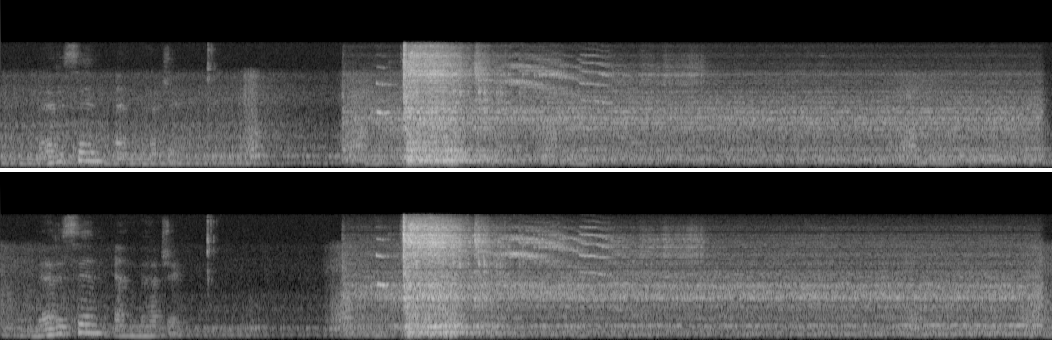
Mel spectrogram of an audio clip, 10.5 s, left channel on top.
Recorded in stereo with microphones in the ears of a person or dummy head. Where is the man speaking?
55° right (ahead or behind), 5 m.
